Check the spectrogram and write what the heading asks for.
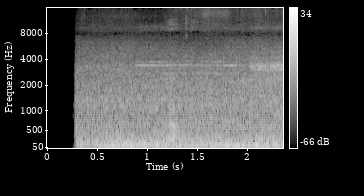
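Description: Distant city traffic noise, a steady low rumble, with faint voices in it.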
